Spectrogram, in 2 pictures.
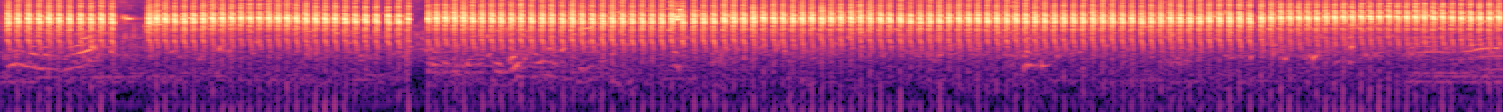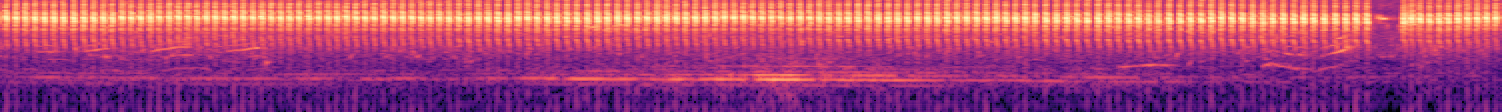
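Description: Tengkek buto calling in a continuous, fast, even rattling trill, as played on a masteran bird-song recording. It breaks off briefly about a second in, again around four seconds, and near the end.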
